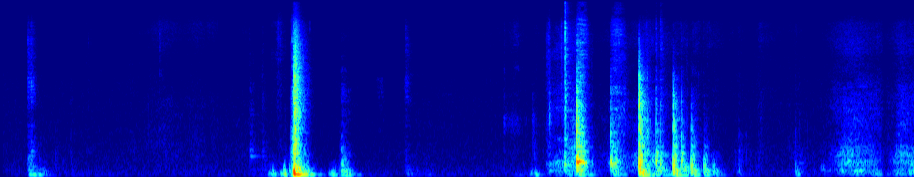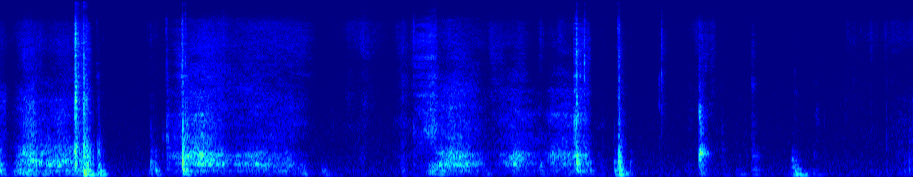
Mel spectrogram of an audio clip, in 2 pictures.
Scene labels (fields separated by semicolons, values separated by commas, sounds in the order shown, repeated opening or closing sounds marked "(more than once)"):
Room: bedroom; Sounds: wardrobe or drawer (more than once)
